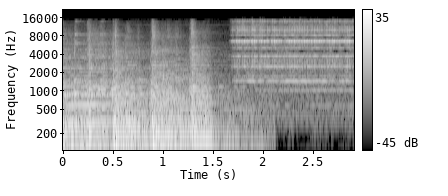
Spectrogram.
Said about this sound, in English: And the bell means the beginning of class, but first, the roll call.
